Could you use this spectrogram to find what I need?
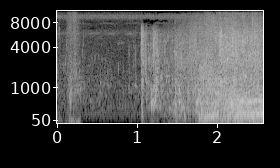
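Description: Water splashes as a crocodile lunges from a river.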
